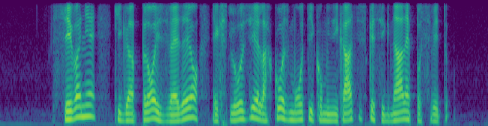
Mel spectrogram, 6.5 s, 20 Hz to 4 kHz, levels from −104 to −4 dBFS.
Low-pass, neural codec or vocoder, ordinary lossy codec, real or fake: 3.6 kHz; none; none; real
